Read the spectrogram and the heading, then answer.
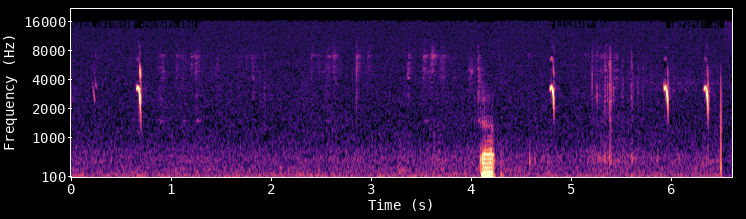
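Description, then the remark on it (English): Bird number 400, being handled, gives a handful of short, sharp, high-pitched clucks at irregular intervals over a low background hiss, with one brief spoken word partway through. “Handling bird 400.”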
